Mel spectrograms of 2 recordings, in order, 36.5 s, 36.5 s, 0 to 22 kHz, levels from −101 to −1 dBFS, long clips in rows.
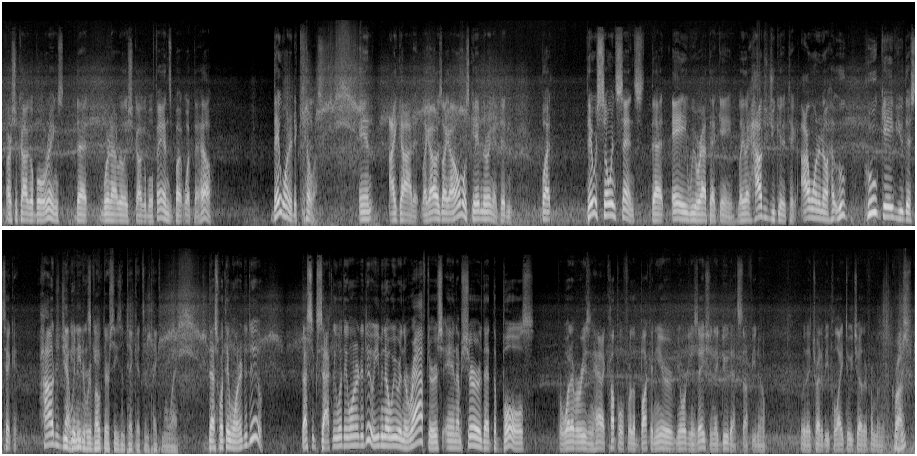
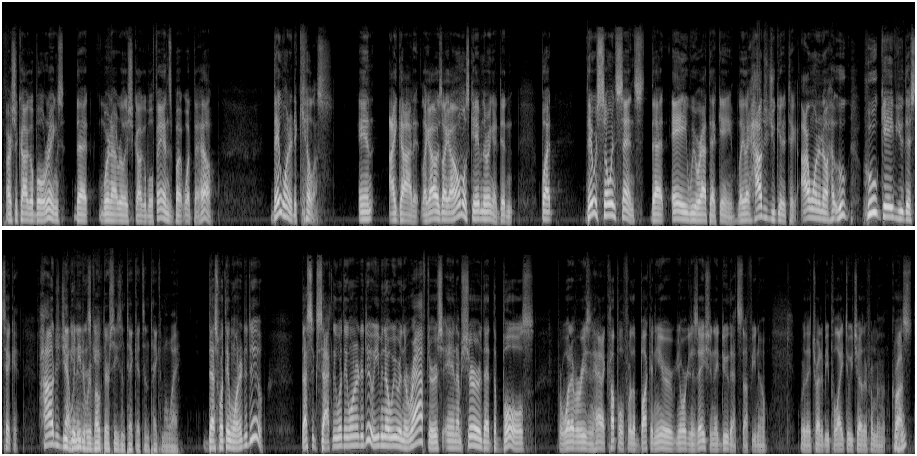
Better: second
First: wind noise on the microphone; occasional gusts; 20 dB below the speech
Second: none

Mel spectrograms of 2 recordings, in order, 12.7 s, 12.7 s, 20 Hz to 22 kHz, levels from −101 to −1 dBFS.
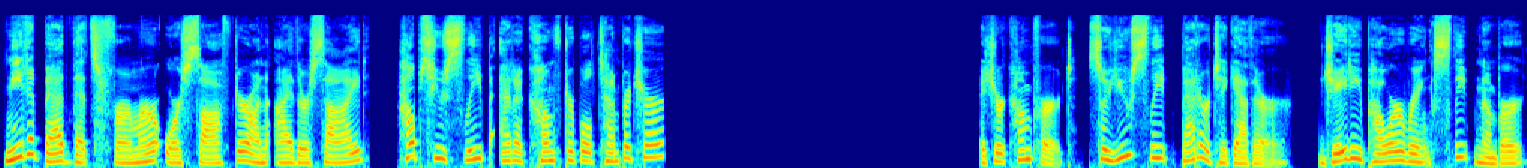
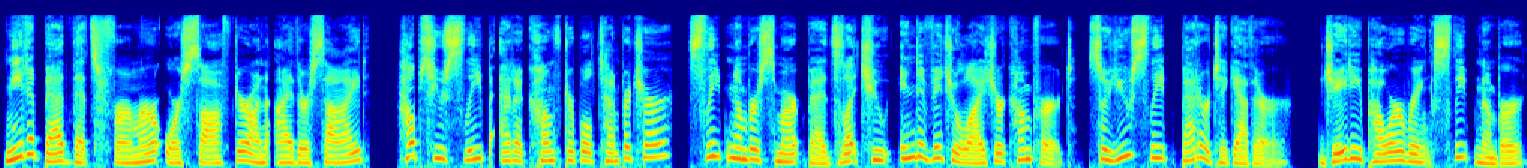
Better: second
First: audio cutting out; at 5.5 s for 2.5 s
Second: none

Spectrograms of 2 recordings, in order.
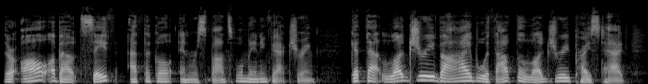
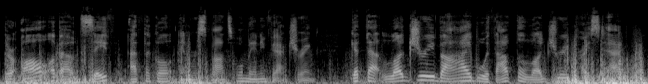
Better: first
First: none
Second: wind noise on the microphone; heavy; 4 dB below the speech

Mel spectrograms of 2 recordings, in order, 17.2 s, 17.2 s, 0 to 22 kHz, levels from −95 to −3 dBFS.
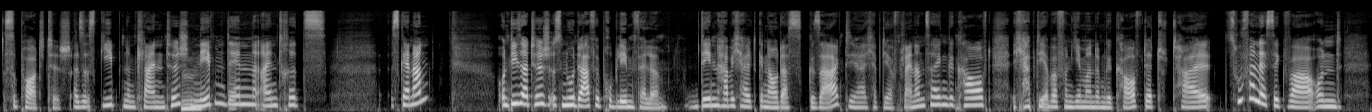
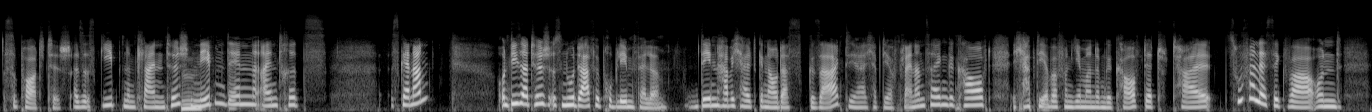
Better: first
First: none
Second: muffled; very slightly; fading above 3.5 kHz

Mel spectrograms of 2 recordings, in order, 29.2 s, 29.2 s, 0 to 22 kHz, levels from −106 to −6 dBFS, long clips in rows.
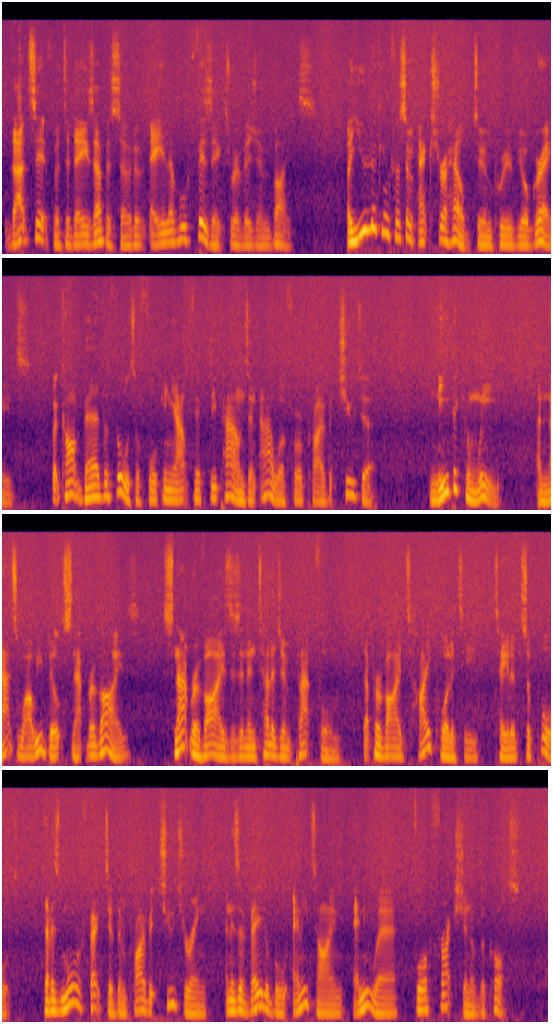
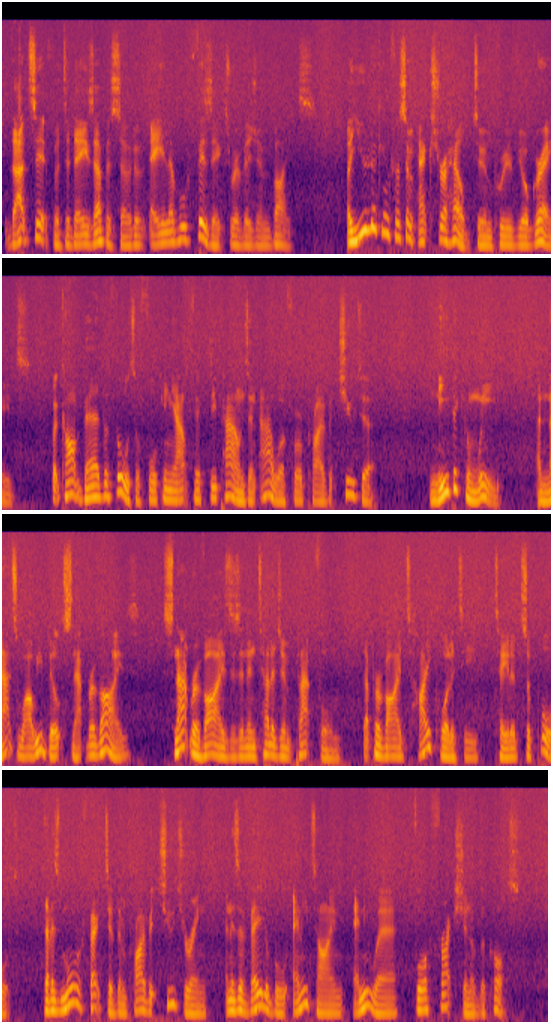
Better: neither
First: hiss; loud; throughout; 8 dB below the speech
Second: hiss; loud; throughout; 8 dB below the speech

